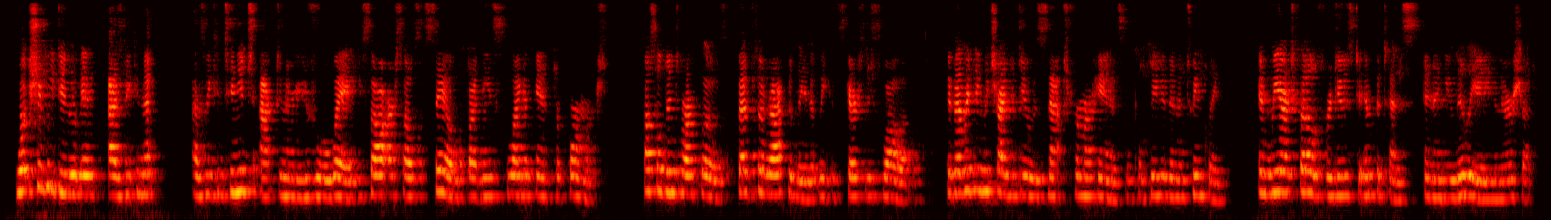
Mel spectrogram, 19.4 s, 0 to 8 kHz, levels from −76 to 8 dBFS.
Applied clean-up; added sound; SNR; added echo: neural mask model DeepFilterNet 3.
